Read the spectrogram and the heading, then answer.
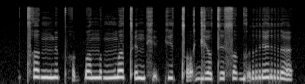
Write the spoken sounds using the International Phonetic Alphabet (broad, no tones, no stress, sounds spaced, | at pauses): tʰ ʌ ŋ͡m ʏ pʰ ɔ̰ k͡p ɔ n ɔ ŋ͡m ʌ tʼ ʏ n xʲ ɔ̰ kʲ o tʼ ɔ̰ ɡʲ ɔ t ʏ s ɔ ɡ o̰ r ʏ r œ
